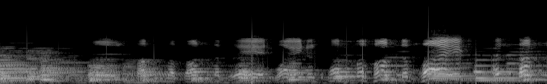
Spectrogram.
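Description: Old 78 rpm shellac record of a baritone-range male voice singing a ballad with instrumental accompaniment: sustained accompaniment notes, then the voice comes in about a second in, singing phrases with a wide vibrato. The music is dull with little treble, and a few faint surface clicks come through the noise-reduction filter.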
